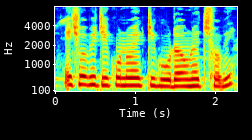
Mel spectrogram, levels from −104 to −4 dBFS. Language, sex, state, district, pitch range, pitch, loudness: Bengali, female, West Bengal, Cooch Behar, 240-275 Hz, 260 Hz, -10 LUFS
